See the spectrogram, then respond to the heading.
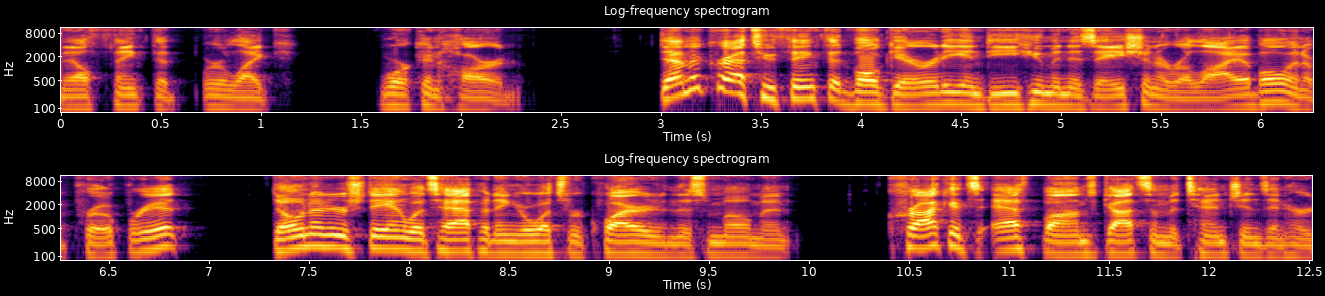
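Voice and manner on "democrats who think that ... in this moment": normal talking voice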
